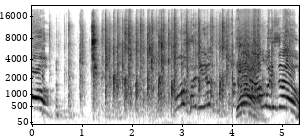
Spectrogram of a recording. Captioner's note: applauding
